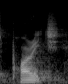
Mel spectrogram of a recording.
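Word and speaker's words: Poreč: If you missed it, here are some of the highlights from the day one in Croatia coastal town Porek, pronounced as Porridge.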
